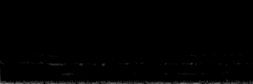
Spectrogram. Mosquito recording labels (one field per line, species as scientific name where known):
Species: Aedes aegypti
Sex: female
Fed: unfed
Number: one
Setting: cup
